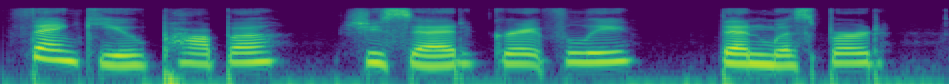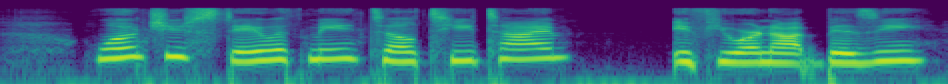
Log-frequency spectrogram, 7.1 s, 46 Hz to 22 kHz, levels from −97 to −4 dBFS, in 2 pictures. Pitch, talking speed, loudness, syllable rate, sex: 245 Hz, 175 wpm, -19 LUFS, 5.2 syllables/s, female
